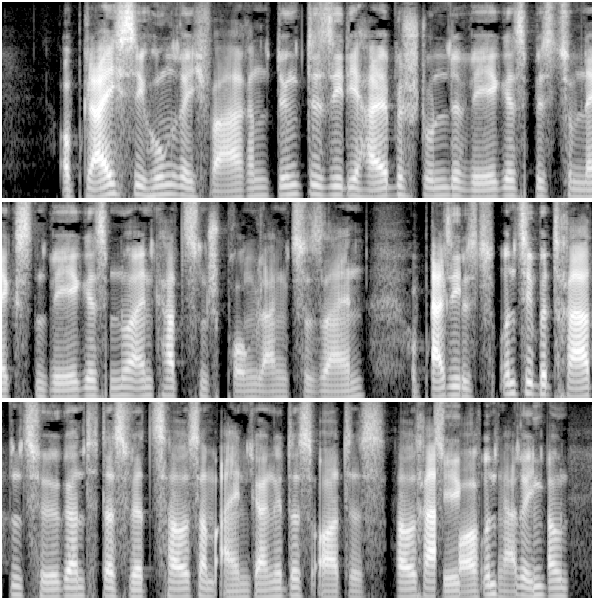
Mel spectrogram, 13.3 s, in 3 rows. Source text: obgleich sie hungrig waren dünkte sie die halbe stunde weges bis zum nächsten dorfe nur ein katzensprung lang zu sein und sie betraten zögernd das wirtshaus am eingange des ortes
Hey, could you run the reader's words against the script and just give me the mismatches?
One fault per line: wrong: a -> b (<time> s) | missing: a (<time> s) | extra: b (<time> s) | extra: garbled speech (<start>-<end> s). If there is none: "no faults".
wrong: dorfe -> weges (4.8 s)
extra: garbled speech (7.5-8.1 s)
extra: garbled speech (11.8-13.1 s)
